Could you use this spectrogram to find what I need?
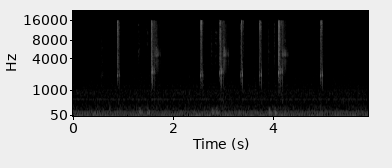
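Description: Short electronic menu clicks tick again and again as options are chosen.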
